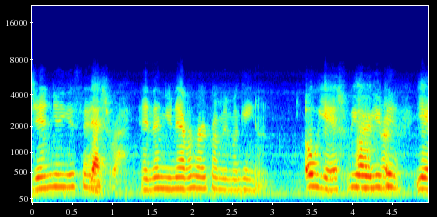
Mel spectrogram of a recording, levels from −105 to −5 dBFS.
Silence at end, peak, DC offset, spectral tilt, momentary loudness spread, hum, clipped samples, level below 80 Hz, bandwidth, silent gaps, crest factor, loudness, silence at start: 0 s; -12 dBFS; under 0.1%; -4 dB/octave; 12 LU; none; under 0.1%; -70 dBFS; 5.8 kHz; none; 16 dB; -28 LUFS; 0 s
